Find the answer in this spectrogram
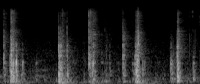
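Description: A dog barking outdoors, heard from inside: a string of about five short barks.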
